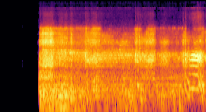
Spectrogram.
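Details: Wheezing, presented as a breath-sound recognition question in a pediatrics teaching session.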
